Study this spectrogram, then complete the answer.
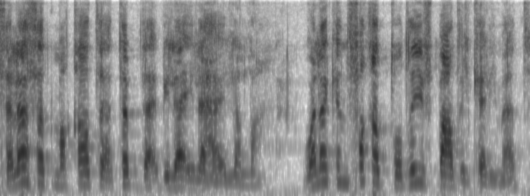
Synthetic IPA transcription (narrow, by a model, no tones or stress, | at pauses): θalaːθamɑqɑːt̪ˤɨʕt̪ɪb̚d̪aʔbɪlaːʔɪlaːhaʔɪlːalˤːa̰ːwɪlaːkɪnfɑqɑt̪ˤːʊd̪ˤiːfbɑʕd̪ˤɪlkalɪmaːt̪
